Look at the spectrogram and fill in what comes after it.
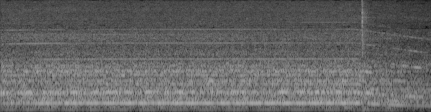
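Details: Vacuum cleaner recovered from the tip (Turbomaster among them), switched on at the handle: steady even motor whine with constant pitch, no rattles, catches or surging; running normally, headlight also works.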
